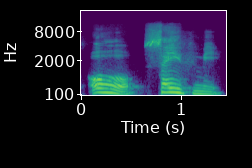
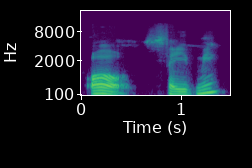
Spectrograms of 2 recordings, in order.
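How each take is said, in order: First: It is said with exclamatory force. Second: It is said without exclamatory force. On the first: The speaker calls it right. "It's, oh, save me. ... exclamation" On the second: The speaker calls it wrong. "It's not, oh, save me"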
